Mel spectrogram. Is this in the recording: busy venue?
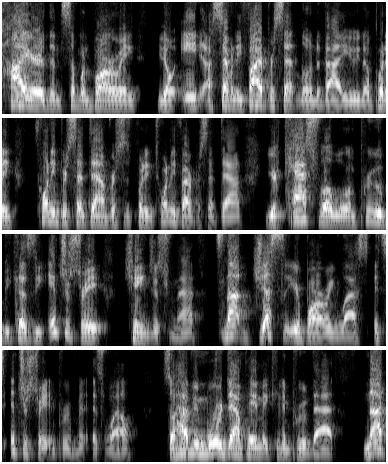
no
